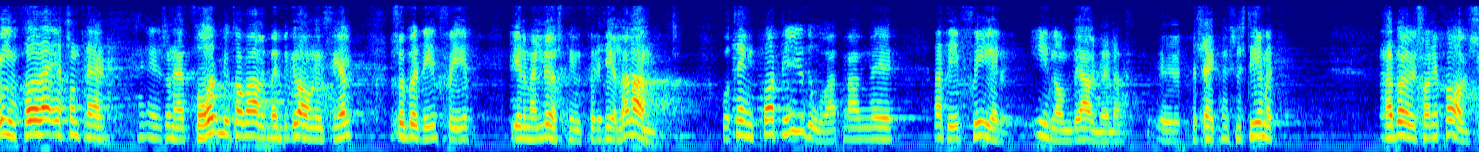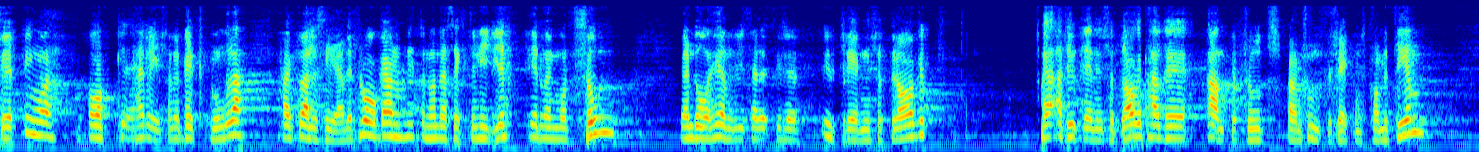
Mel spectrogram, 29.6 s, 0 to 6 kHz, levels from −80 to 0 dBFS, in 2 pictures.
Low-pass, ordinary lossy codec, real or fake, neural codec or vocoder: 5.4 kHz; AAC, 24 kbps; fake; codec, 32 kHz, 1.9 kbps, SNAC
